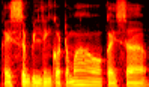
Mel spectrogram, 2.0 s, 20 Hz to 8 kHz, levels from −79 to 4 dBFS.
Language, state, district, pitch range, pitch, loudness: Kokborok, Tripura, Dhalai, 95-110 Hz, 105 Hz, -18 LUFS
